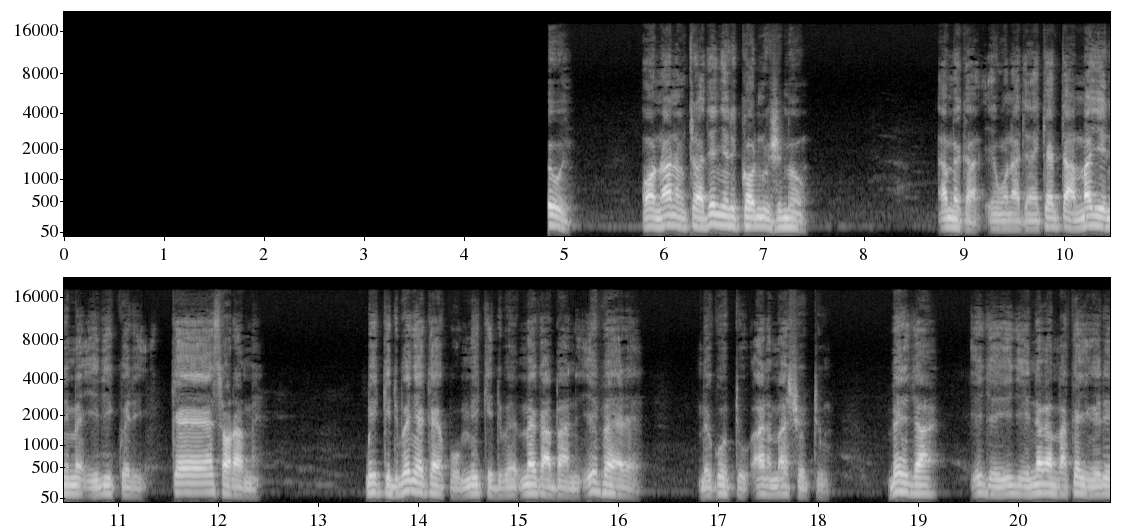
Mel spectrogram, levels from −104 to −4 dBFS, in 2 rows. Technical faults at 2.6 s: audio dropout to silence

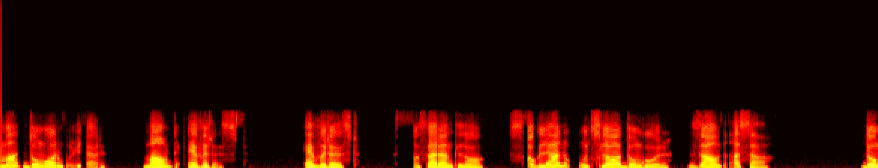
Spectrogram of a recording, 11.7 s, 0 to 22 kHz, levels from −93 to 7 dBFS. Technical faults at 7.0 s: lost AMR speech frames

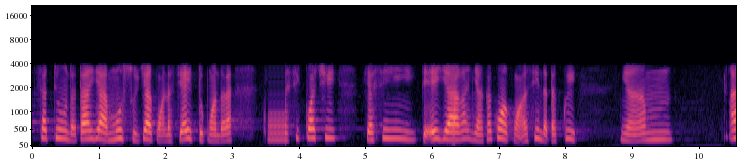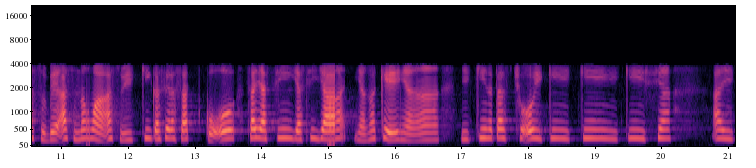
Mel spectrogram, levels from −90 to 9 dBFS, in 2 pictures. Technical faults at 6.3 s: packet loss with last packet repeated

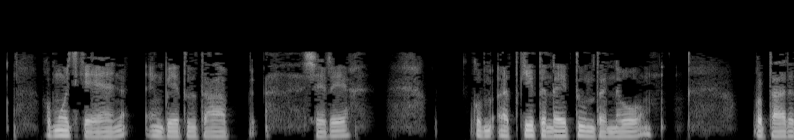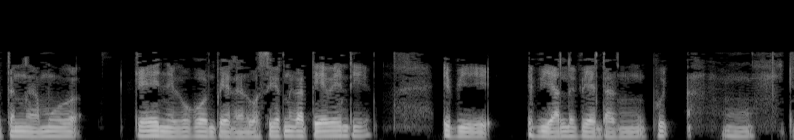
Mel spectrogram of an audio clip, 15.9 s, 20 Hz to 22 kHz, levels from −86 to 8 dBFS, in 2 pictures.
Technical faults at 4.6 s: MP3 compression

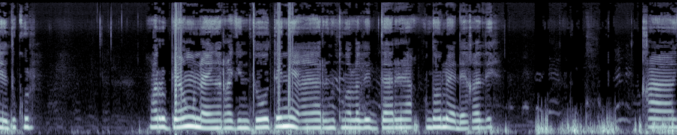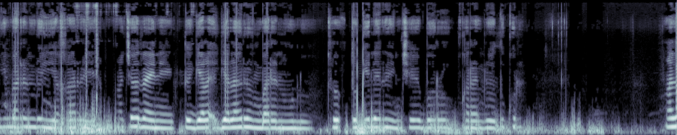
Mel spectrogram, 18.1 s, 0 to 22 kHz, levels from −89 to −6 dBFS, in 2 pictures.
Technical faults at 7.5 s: none

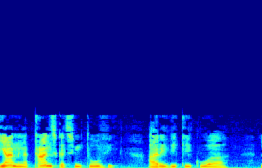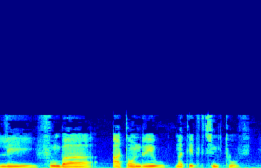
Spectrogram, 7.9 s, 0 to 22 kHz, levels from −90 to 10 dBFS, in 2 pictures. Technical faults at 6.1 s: AAC compression

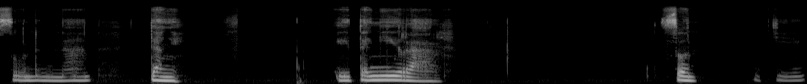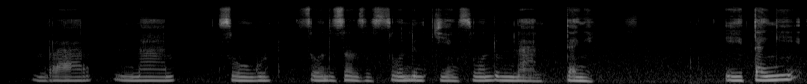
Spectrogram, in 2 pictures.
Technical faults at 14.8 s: none

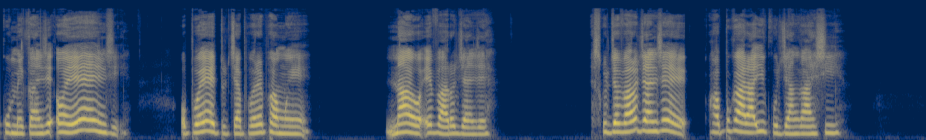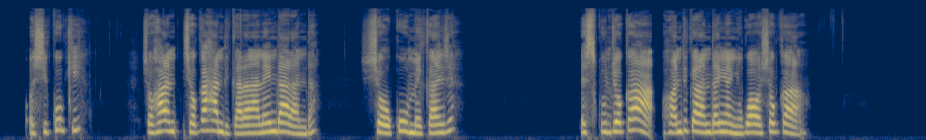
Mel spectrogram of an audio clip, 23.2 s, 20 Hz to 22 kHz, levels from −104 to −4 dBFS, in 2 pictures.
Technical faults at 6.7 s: none

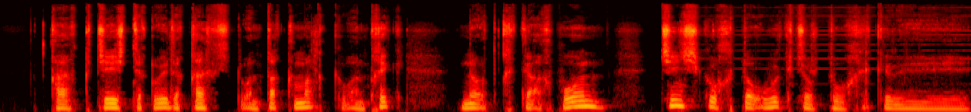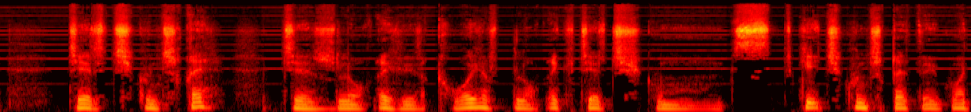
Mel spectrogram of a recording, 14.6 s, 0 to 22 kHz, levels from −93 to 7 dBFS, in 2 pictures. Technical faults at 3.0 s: generation loss

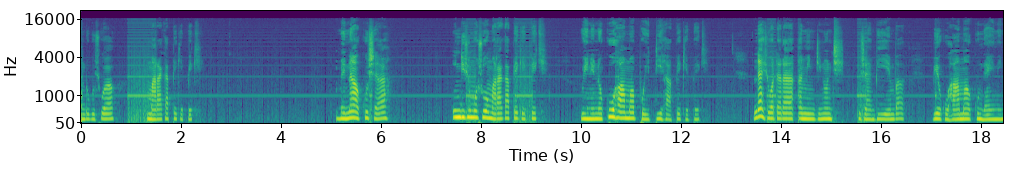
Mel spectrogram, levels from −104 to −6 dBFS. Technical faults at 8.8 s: computer activity noise; low bit depth without dither

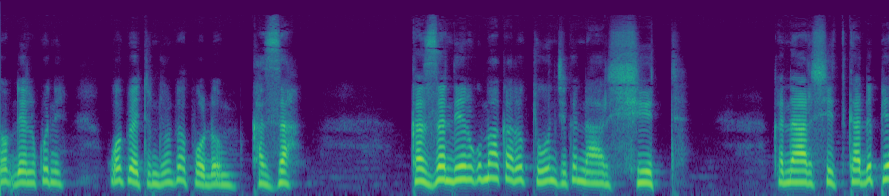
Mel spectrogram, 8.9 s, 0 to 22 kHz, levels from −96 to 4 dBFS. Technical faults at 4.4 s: none

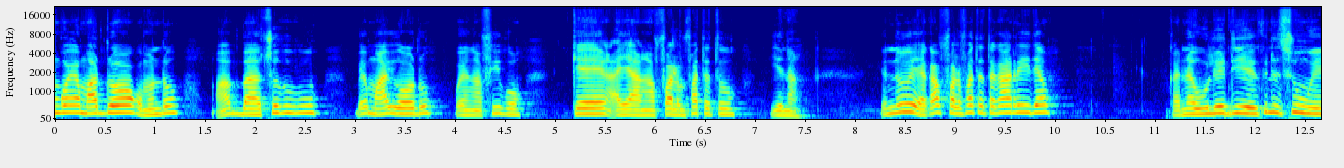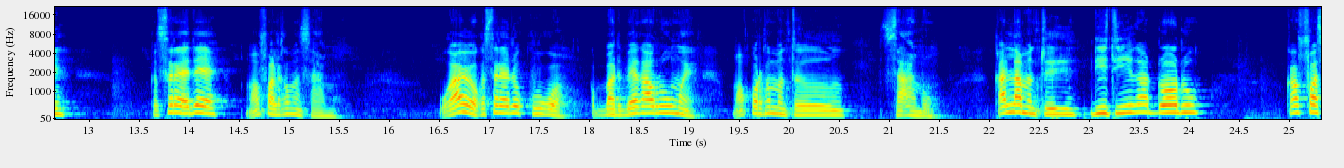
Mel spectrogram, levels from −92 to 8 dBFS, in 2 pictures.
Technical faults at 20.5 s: Bluetooth LC3 compression

